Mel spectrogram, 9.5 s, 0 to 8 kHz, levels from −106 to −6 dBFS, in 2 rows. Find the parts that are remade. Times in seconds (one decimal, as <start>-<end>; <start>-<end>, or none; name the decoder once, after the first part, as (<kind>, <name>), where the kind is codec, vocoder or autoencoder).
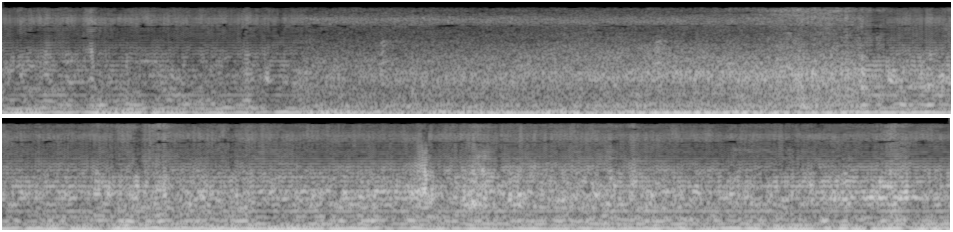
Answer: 0.0-1.5 (vocoder, BigVGAN v2); 4.3-9.5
